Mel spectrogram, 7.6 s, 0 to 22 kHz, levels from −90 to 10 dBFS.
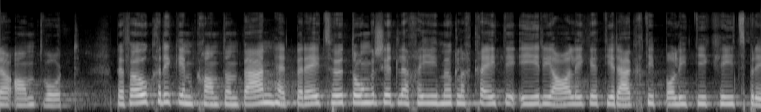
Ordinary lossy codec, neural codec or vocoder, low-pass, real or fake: none; none; 14.4 kHz; real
